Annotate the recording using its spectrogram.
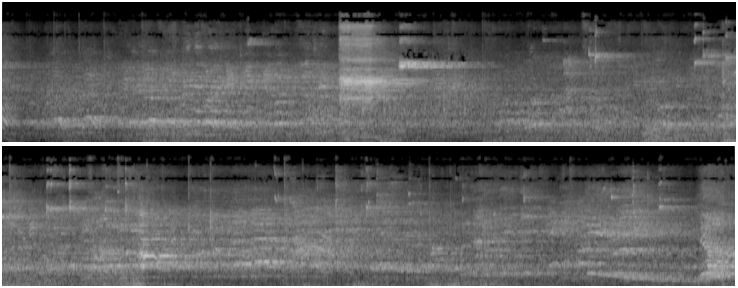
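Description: A small crowd murmurs and calls out in a large echoing gym.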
